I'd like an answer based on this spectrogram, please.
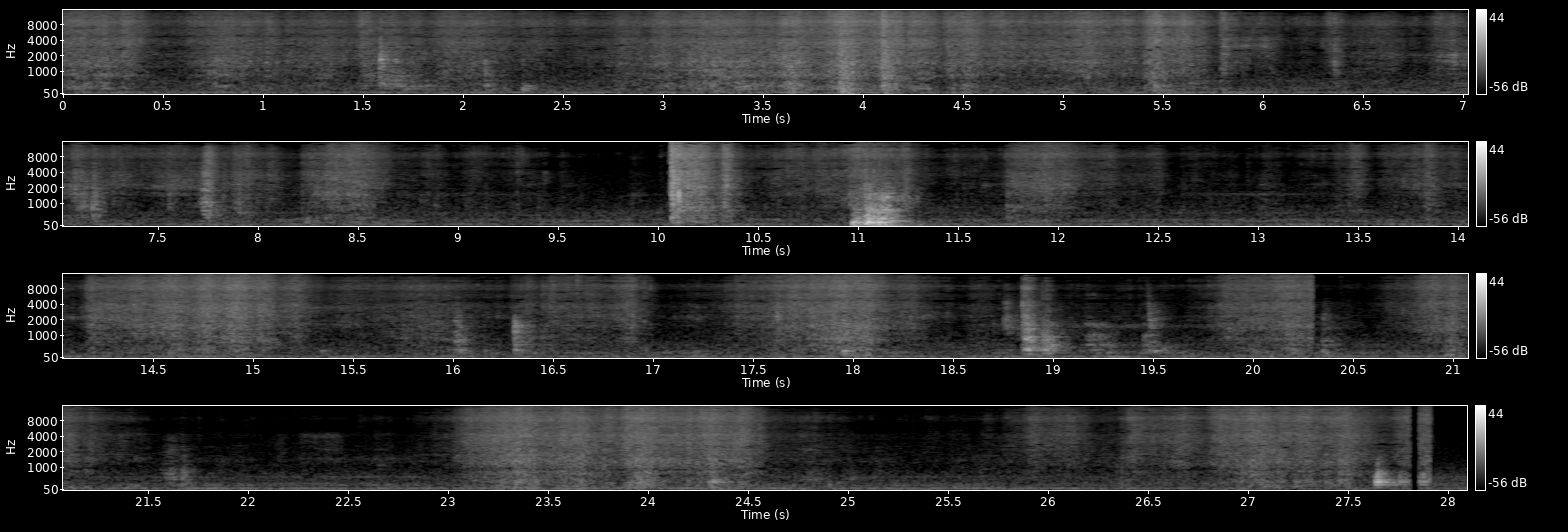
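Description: Thin plastic bags rustling and crinkling as pieces of cut mushroom are packed into them, in irregular bursts. A couple of sharp knocks about ten and eleven seconds in, the second the loudest sound.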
